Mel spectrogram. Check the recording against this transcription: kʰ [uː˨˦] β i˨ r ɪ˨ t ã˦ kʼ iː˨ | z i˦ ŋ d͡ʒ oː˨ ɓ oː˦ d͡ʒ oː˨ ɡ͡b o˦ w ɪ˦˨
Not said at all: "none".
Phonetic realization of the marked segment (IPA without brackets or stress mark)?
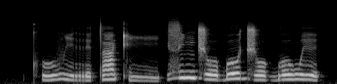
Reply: uː˨˦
